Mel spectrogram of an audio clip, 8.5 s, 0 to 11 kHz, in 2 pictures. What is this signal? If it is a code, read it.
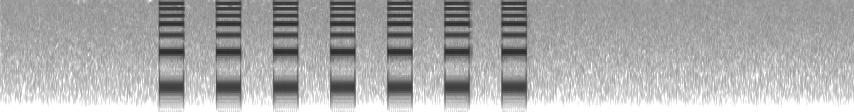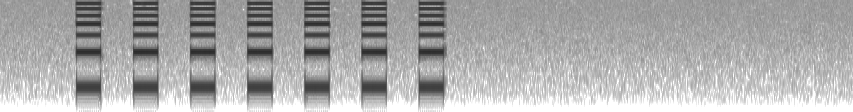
Beep code, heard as beeps from a small speaker, played twice, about 750 Hz. 7 short. In AMI BIOS tables: virtual mode exception error; in Dell tables: processor failure.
